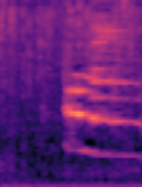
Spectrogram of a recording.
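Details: Cat's brief mew starting abruptly and trailing off into a steady tone, heard over a low electrical hum in a quiet room.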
